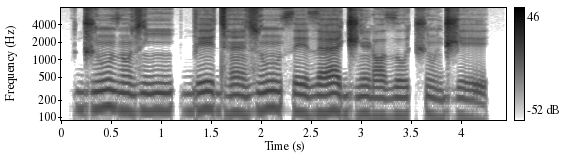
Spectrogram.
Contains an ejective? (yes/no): no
